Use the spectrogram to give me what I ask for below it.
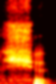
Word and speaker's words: je: souvent le je, et dès que c'est suivi par une consonne sourde, on va avoir tendance à le dire che. Il faut bien garder en tête que voilà, si vous n'entendez pas clairement je, il faut vous habituer à entendre le son che qui veut finalement dire la même chose.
